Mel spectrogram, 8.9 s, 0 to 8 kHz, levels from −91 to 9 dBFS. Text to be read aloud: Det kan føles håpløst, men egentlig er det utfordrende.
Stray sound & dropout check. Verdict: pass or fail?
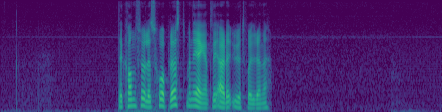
pass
